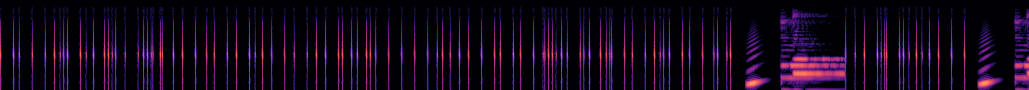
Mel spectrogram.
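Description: Texting-app keyboard sound effect: rapid typing clicks for about nine seconds, then a quick rising swoop and a short electronic chime as the message is sent. A few more clicks follow, then a second swoop and chime near the end.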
